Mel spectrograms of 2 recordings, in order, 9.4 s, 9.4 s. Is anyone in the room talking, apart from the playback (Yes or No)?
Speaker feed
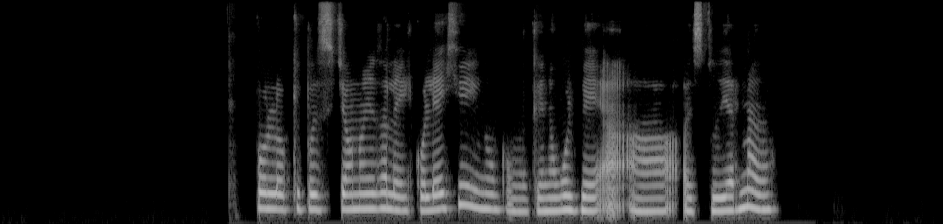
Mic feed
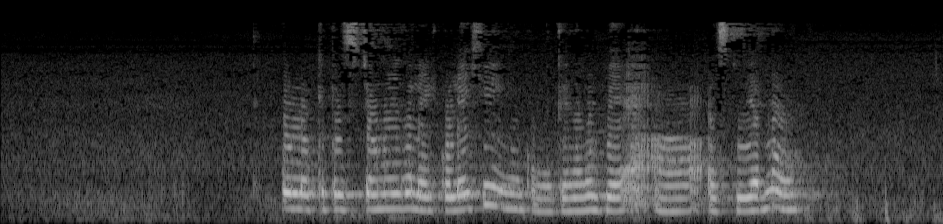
No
